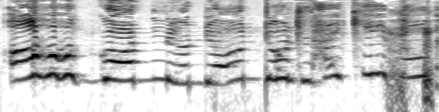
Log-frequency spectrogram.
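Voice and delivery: very high, whimpering plea; mock horror. Timid lady with phone in her face, whimpering horror. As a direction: imitate a terrified lady, dragging out the words. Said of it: "it was one of sheer horror".

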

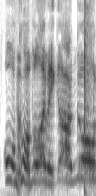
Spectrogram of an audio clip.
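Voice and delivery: high, hammed-up put-on accent; Hugh Jackman. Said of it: "put on Hugh Jackman's accent again".

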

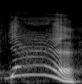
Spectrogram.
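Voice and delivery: high put-on American yeah; American accent. Going along with her date's mistake, American accent. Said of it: "But I was just like".

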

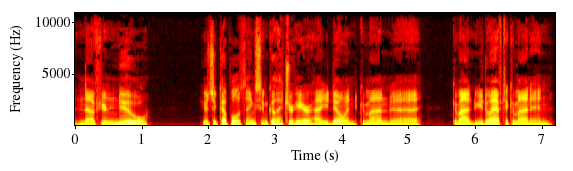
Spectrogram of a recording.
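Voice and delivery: ordinary delivery

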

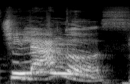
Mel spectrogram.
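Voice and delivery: high, hyped-up shout of the word; overexcited from coffee; too much caffeine. Real, not acted. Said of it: "Tomé mucho café, perdón".

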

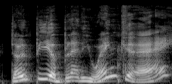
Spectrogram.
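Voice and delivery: high, loud exaggerated South African accent; swooping mock South African insult; Leonardo DiCaprio. Host imitating DiCaprio in Blood Diamond, hammed-up South African accent. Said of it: "And also dropping".

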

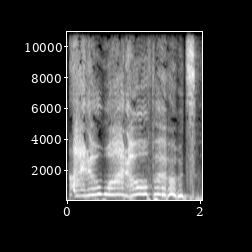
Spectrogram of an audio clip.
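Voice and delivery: high, slow whiny shout; mock shout. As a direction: wail it like a fed-up kid. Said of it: "And I was like".

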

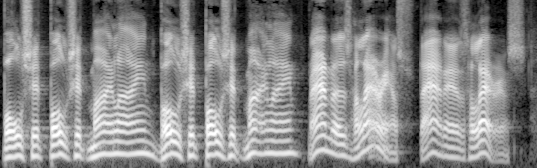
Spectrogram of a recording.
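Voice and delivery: high, loud, brash lounge-singer heckle; loud abrasive comic-character rant; Tony Clifton. Retold or imitated. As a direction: bark it out like an obnoxious nightclub act. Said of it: "then you got Tony Clifton".

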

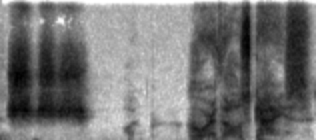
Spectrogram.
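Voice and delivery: hushed conspiratorial whisper. Retold or imitated. Tourist whispering to Peter at heaven's gates. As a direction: whisper it so the others can't hear. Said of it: "Why are we whispering?".

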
